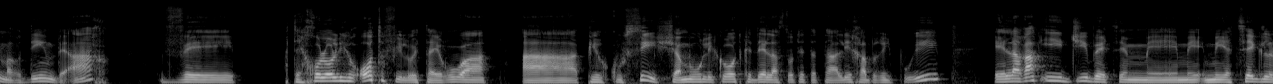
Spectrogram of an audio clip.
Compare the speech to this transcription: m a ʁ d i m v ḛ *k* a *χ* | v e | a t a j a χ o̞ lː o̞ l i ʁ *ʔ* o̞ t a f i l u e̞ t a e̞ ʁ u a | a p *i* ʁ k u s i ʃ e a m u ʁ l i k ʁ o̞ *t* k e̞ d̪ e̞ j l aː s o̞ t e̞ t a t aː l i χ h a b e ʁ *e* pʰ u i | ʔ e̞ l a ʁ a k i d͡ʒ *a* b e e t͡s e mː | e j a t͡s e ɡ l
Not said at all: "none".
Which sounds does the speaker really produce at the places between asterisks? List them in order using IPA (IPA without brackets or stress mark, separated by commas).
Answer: ʔ, χ, ʔ, i, t, i, i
